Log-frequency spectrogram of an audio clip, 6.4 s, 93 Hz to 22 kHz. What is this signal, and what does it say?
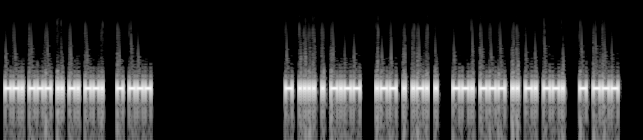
Morse code, heard as a keyed tone, about 58 wpm, 700 Hz. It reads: GOING TO THEY WERE GOING TO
